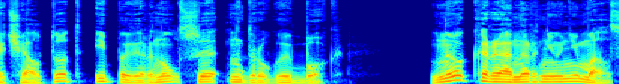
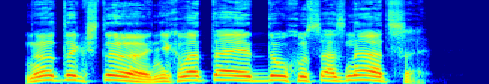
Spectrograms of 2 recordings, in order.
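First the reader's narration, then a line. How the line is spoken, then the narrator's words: Breathless, tearful pleading. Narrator (Russian): Халич, от волнения уже задыхаясь, взмолился плаксивым голосом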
